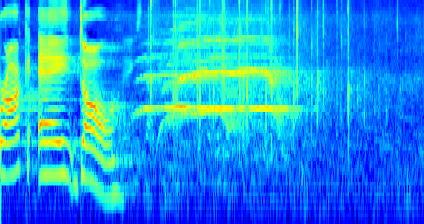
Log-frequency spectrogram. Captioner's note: audience applauding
